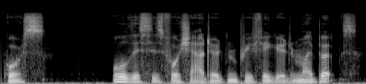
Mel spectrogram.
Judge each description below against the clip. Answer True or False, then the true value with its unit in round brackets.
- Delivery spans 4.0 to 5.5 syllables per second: False (6.5 syllables/s)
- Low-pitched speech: True (95 Hz)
